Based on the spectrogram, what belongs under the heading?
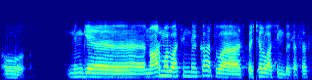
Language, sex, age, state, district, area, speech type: Kannada, male, 30-45, Karnataka, Tumkur, urban, conversation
